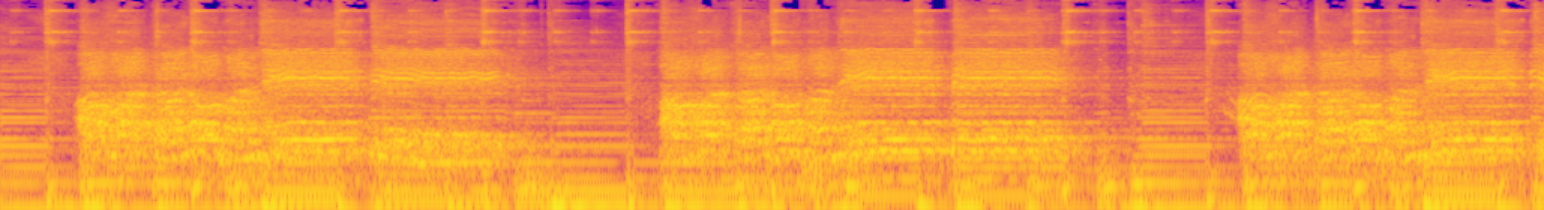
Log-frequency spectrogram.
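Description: Outro music: a group of voices singing a short phrase over a steady backing, the phrase repeating about every four seconds.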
